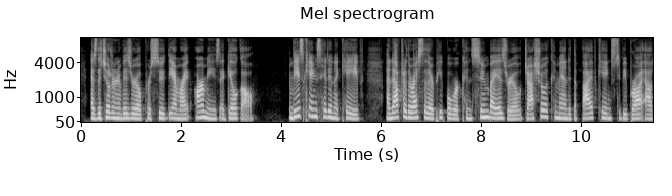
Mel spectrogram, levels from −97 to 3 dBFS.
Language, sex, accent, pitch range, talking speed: English, female, American, 175-210 Hz, 200 wpm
